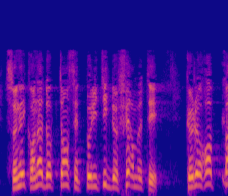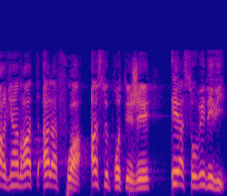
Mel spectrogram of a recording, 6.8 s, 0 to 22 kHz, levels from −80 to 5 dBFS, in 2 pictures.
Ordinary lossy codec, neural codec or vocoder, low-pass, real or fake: none; none; none; real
